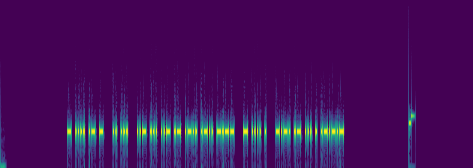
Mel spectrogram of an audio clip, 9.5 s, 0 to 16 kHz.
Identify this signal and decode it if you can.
Morse code, heard as a keyed tone, about 41 wpm, 700 Hz. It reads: THAT IS USUALLY THE CASE.
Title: Sentences from Top 1000 Words - Review Part 3 - 45wpm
